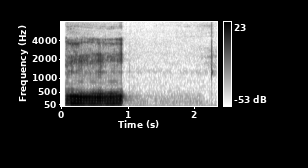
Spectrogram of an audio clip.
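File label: "sen1lin2", Chinese, female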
